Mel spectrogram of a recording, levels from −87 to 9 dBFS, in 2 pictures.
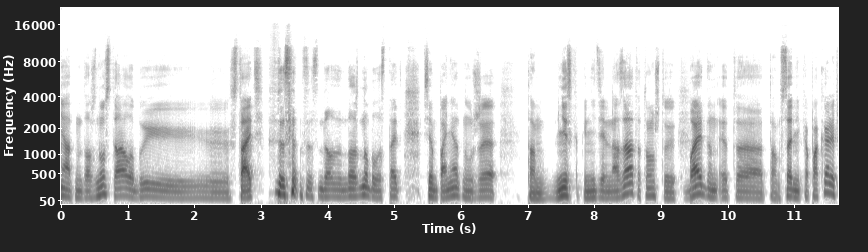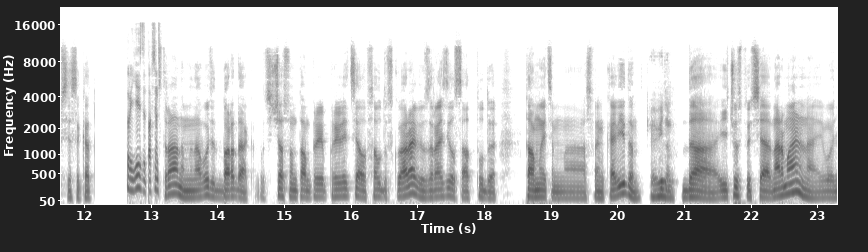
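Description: At 12.15 s the speech just drops out for about half a second until 12.64 s, a playback stall, likely because the player ran dry or its thread got blocked. Right after, from 12.64 to 13.12 s, there's a catch-up at higher speed: the backlog runs at double speed, so the speech sounds rushed and chipmunky, nearly an octave up, before settling back to normal.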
